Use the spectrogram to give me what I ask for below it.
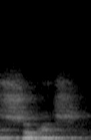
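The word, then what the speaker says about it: Sukkot: holiday is celebrated under the Jewish name of sukas it's spelled s-u-k-k-o-t and it's pronounced in Hebrew as sukis it should be pointed out that the holiday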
